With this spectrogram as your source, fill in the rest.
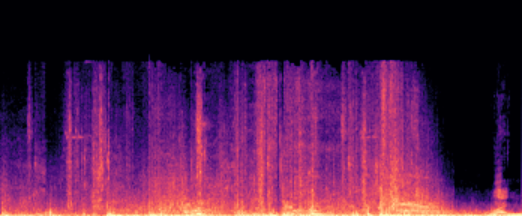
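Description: A shotgun blasts loudly.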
